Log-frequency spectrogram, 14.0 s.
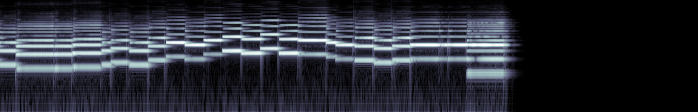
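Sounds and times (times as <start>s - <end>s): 
bridal waltz music: 0.2s - 10.2s.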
